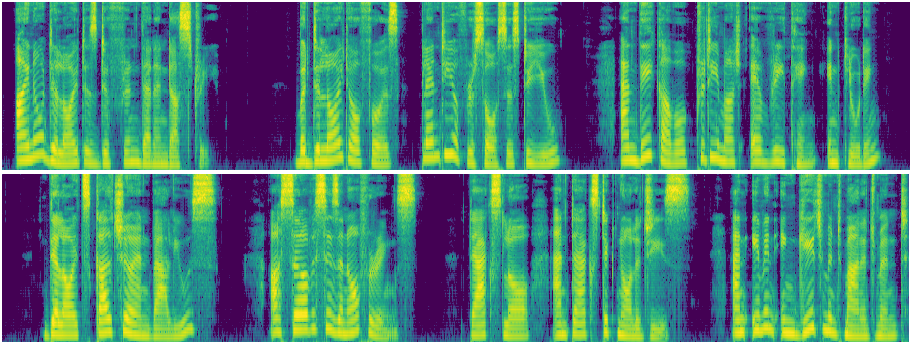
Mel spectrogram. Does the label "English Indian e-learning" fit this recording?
Yes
